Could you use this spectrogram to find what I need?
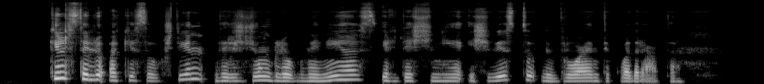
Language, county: Lithuanian, Vilnius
